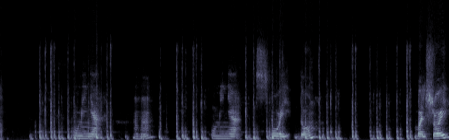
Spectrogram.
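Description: A young woman speaks calmly and clearly through a microphone, as if on an online call.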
